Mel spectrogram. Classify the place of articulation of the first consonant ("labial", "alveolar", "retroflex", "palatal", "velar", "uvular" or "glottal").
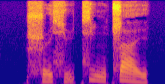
retroflex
